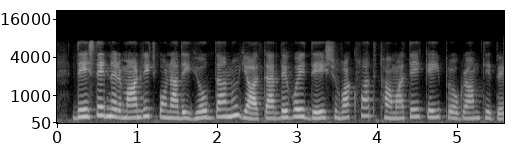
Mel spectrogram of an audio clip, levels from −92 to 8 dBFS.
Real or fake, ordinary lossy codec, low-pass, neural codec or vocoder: fake; none; 7.2 kHz; codec, 24 kHz, 0.9 kbps, WavTokenizer, small release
